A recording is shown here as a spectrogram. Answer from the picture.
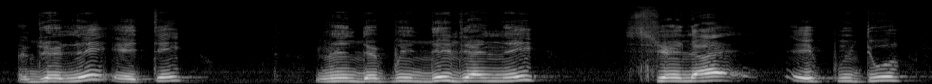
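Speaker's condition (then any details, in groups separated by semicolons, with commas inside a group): Cerebral palsy; birth injury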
